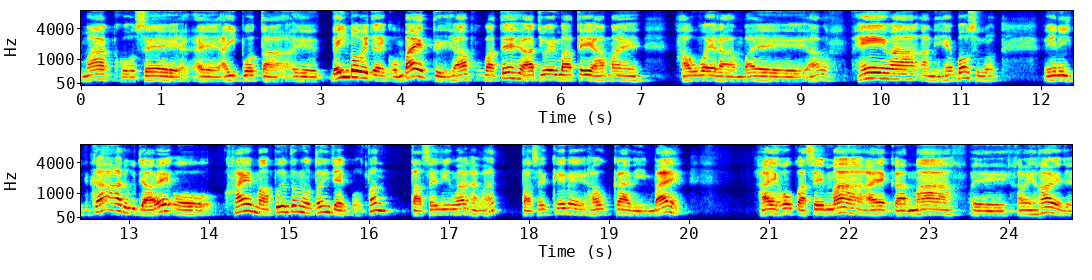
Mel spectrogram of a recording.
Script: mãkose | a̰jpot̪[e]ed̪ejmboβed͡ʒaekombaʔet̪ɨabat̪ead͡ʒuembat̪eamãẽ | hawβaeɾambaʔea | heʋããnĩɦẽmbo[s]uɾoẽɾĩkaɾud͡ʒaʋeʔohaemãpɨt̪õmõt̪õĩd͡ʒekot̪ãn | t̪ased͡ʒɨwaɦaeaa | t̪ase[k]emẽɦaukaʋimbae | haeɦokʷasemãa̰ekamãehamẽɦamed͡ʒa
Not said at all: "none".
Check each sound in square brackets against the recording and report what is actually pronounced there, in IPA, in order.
a, s, k

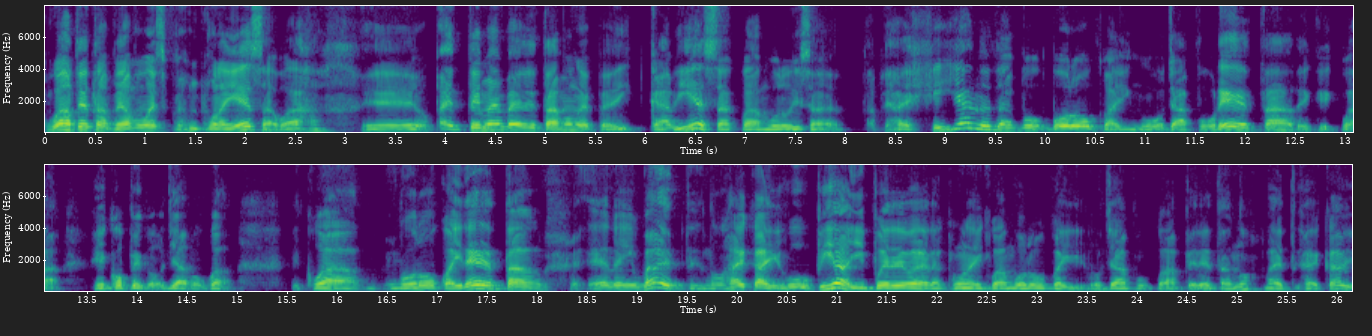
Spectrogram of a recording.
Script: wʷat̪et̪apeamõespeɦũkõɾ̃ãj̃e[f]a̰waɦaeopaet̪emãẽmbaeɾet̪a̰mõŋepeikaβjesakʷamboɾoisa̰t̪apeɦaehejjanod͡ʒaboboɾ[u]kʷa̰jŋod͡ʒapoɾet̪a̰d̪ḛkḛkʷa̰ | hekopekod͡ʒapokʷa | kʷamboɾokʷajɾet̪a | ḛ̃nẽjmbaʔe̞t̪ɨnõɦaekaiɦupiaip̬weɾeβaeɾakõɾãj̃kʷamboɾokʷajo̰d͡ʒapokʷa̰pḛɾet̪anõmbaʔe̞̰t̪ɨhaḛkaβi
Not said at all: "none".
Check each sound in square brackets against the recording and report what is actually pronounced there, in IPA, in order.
s, o

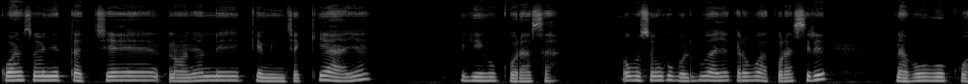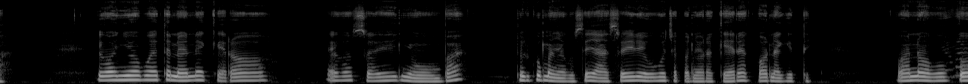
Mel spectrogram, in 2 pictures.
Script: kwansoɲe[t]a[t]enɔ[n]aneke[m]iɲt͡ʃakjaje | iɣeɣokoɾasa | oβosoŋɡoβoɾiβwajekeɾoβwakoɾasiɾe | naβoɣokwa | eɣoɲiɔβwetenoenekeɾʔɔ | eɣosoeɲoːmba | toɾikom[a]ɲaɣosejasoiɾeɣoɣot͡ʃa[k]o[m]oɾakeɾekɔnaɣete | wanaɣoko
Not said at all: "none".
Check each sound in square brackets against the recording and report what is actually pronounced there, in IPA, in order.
t, t͡ʃ, ɲ, m, a, k, ɲ

